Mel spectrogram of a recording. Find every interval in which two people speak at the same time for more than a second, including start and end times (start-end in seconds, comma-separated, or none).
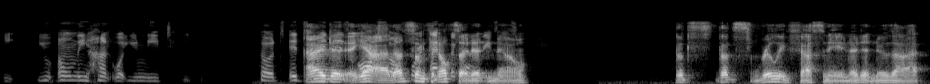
3.0-5.2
